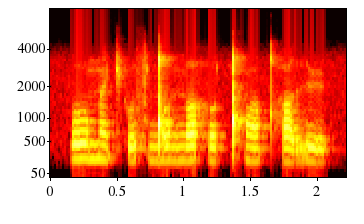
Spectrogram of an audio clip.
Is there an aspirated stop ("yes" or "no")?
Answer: yes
